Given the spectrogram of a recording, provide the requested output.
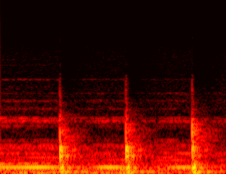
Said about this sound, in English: That was until I heard three slow and heavy knocks at my closed bedroom door.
